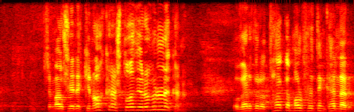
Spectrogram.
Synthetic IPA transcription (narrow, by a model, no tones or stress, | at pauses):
sɛmawsjɛɾɛhcɪnɔhkɾast̪ɔːðjaɾʏvʏɾlœːɥka̰na̰ | ɔɣvɛɾðʏɾaðt̪ʰaːkamawlflʏt̪iŋkhɛnːaɾ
